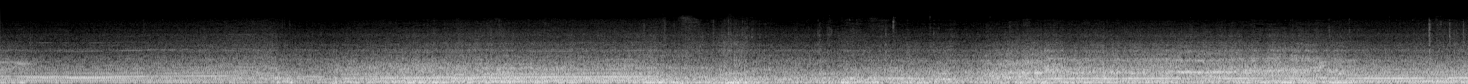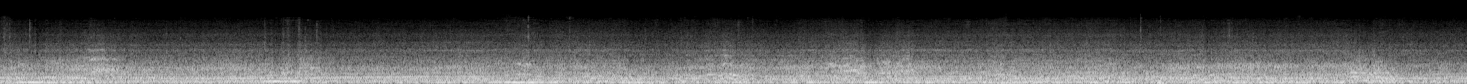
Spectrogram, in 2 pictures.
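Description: The supercharged 6.2-litre V8 of a 2012 Chevrolet Camaro ZL1, heard from inside the cabin, pulling hard at high speed with its engine note rising and falling as the revs change through corners and gears.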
